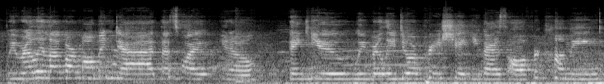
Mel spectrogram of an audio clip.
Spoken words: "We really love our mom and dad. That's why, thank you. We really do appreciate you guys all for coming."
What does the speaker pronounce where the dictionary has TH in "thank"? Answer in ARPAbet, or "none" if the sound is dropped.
TH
